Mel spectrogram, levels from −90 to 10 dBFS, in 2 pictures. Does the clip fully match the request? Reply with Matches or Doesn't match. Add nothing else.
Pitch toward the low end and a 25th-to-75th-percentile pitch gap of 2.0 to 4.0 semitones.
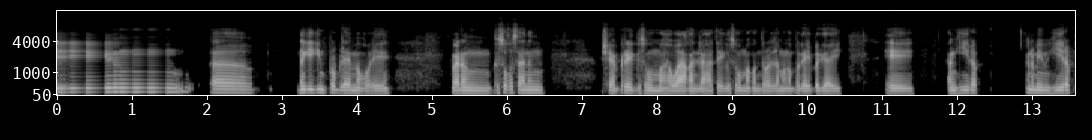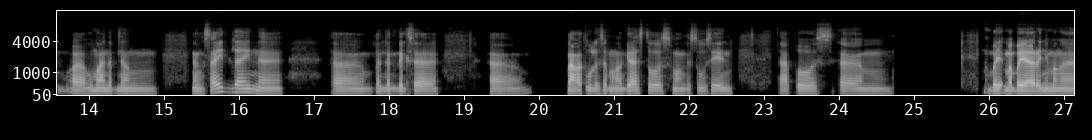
Matches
